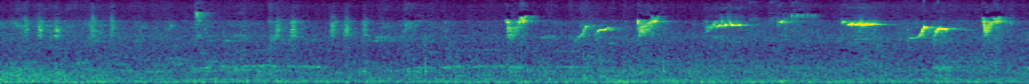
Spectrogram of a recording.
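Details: Caged lark, a spotted Javan bush lark kept for song, sings a series of thin high whistled notes and short upslurred chirps, sparse at first, then brisk and dense over the second half.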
